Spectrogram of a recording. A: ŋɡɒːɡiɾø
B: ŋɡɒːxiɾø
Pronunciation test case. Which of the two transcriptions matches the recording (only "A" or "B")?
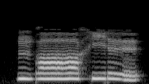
B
